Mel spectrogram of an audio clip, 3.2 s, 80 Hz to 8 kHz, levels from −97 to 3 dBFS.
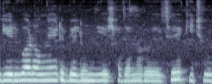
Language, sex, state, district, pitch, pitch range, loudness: Bengali, female, Odisha, Khordha, 215 Hz, 210-220 Hz, -15 LUFS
